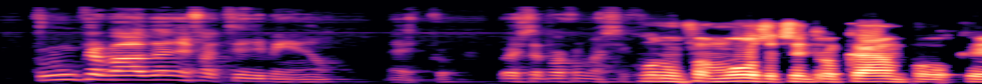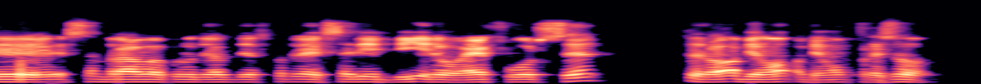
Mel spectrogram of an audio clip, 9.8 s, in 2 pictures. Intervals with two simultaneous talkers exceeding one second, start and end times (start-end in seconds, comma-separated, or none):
none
